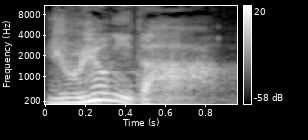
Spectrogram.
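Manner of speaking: ordinary delivery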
